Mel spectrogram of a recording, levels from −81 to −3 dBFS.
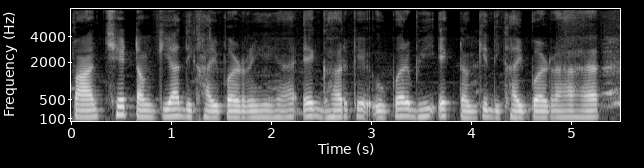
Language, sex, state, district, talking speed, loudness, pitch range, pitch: Hindi, male, Jharkhand, Garhwa, 195 wpm, -20 LUFS, 125-140 Hz, 125 Hz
